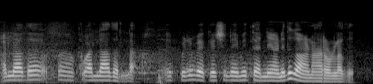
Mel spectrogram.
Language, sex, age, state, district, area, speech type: Malayalam, female, 30-45, Kerala, Alappuzha, rural, spontaneous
